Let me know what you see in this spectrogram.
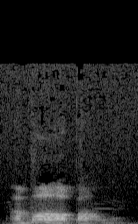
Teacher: The letter M at the end of a word is said to be nasalised.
